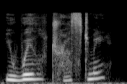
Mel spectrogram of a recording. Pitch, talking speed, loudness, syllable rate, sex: 230 Hz, 190 wpm, -17 LUFS, 3.9 syllables/s, female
